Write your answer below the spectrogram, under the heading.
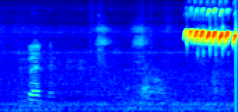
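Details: Pied bushchat in energetic song for bird training: faint scattered sounds first, then a sudden fast series of high, sharp, evenly spaced notes.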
